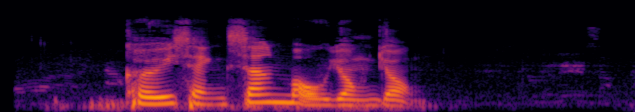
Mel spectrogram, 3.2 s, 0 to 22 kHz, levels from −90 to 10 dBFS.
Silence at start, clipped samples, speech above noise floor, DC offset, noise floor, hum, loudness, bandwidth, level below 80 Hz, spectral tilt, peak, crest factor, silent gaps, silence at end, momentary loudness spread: 0.5 s; under 0.1%; 50 dB; under 0.1%; -69 dBFS; none; -20 LUFS; 11.5 kHz; -64 dBFS; -5 dB/octave; -2 dBFS; 20 dB; none; 1.1 s; 9 LU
